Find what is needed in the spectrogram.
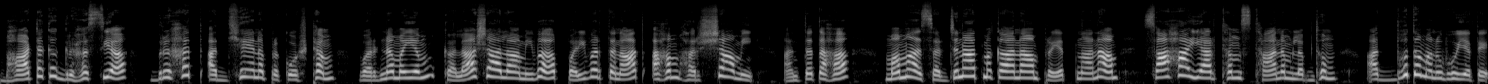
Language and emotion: Sanskrit, happy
